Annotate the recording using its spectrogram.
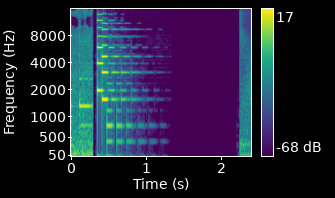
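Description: Background music cuts off, then a single bright chime sounds, like a ringtone or bell, and fades away within about a second.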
